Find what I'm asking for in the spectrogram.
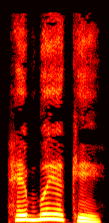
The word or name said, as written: ಹೆಬ್ಬಯಕೆ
